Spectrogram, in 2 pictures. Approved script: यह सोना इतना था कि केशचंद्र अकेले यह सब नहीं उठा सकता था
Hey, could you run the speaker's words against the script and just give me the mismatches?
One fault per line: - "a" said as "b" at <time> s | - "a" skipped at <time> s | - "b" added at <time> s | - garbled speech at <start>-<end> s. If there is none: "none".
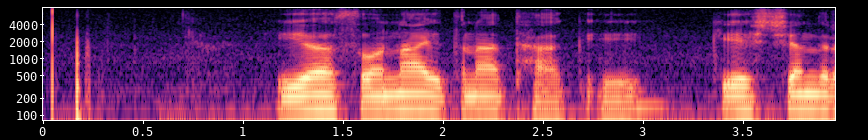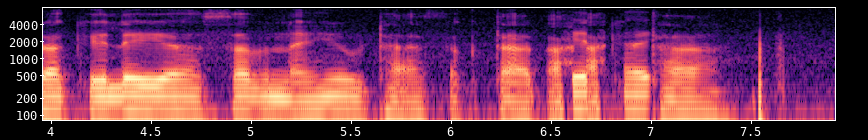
- garbled speech at 6.5-7.0 s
